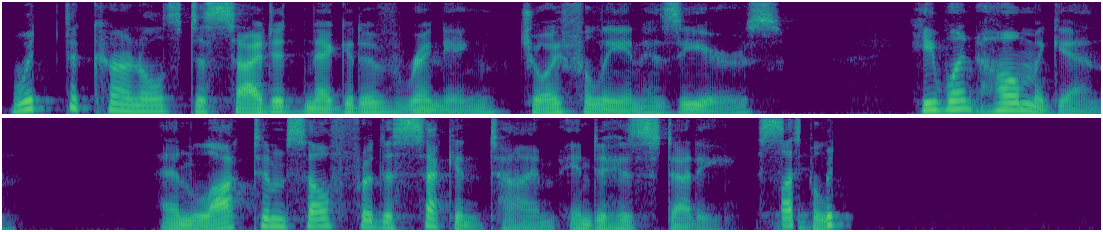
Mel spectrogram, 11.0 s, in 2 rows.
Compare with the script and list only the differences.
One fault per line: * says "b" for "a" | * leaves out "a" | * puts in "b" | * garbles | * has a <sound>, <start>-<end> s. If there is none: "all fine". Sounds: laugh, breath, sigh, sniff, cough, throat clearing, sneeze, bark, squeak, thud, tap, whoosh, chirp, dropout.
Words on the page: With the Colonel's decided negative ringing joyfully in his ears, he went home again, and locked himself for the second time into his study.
* garbles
